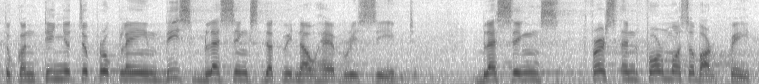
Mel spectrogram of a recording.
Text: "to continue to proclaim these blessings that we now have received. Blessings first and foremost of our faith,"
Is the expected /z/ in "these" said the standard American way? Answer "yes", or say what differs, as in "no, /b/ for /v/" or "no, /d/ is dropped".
no, /s/ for /z/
